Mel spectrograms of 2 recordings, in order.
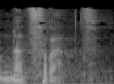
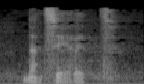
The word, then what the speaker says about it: Nazaret: Netzer, in ebraico, Netzer, Nazaret, si dice Nazaret in ebraico, o Nazrat, che è la stessa cosa, Nazrat o con una pronuncia più dolce, Nazaret, si può dire Nazrat o Nazaret, Netzer, le consonanti sono quelle, un virgulto, Netzer.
